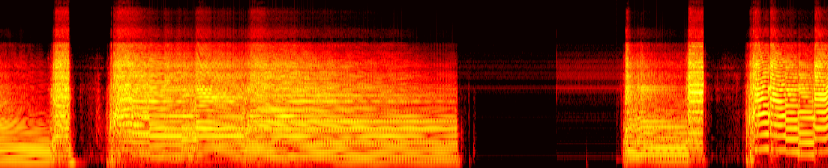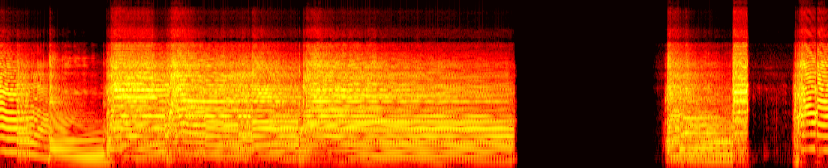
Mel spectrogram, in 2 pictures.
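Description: Electric guitar played through an Empress Compressor MKii set for heavy, squishy compression, sounding as loud sustained chords and riffs in several bursts separated by short silences, with no talking.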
